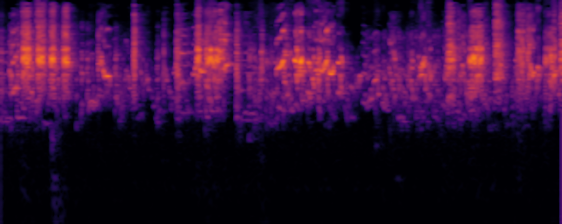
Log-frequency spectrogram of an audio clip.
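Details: Happy budgerigars kept as pets, chattering indoors in a dense stream of scratchy, buzzy chirps and squawks, bursts following one another with only brief pauses.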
